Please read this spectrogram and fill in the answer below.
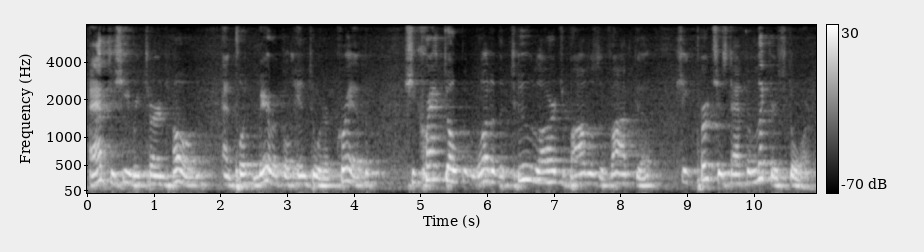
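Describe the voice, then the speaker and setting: A male narrator of an old-time radio drama, solemn and very dark-toned. He reads at a slow, measured pace, somewhat distant in an echoey live room. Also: fairly high pitch, lively intonation.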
